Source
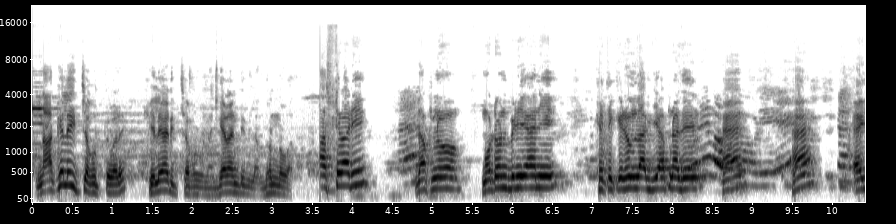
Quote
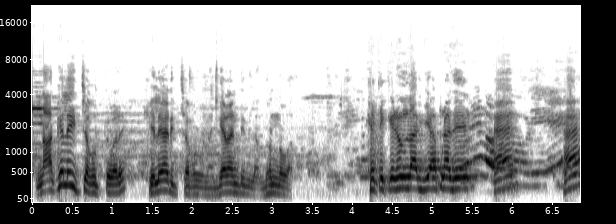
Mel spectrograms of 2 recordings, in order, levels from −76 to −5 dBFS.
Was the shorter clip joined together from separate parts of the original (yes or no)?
yes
